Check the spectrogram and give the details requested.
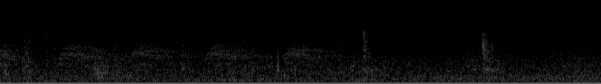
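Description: Birds cawing, crow-like, several times over a steady outdoor background, with a few light clicks.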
